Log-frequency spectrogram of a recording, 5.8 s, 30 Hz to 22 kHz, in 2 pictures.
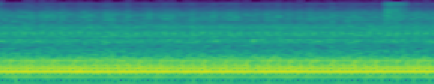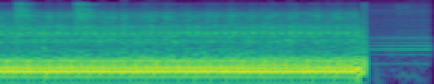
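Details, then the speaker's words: High-mileage (308,000) VW Golf GTI at idle, revved to heat the exhaust during leak repair: fast even puffing pulse, about four per second, over the low engine note; a missed exhaust leak needing more sealant. "I somehow missed this leak when I was checking it the first time so now I have to apply more gun gunum"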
